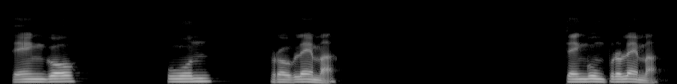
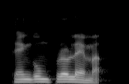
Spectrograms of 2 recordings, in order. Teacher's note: You connect the O and the U.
